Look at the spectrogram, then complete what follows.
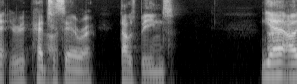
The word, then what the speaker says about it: Hechicero: So I had MJF and Herencho, is that how you say it? Hechicero.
